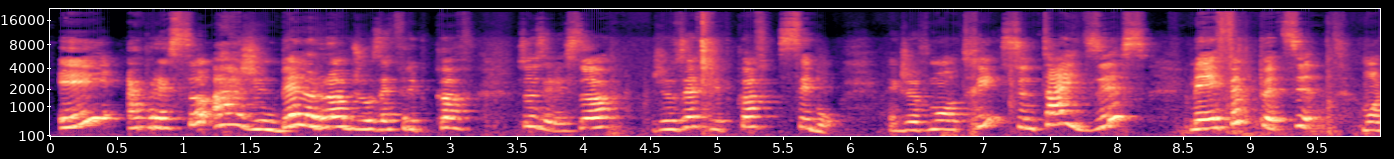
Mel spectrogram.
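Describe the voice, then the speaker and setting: A woman with a Québécois accent chatting playfully as she tries on secondhand clothes, talking to a camera across an indoor room. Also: fairly high pitch. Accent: Québécois French. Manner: playful, chatty, jokes to herself. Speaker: vlogger showing secondhand clothes. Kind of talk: casual fashion try-on chat. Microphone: camera at a distance. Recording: roomy echo from mic distance.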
